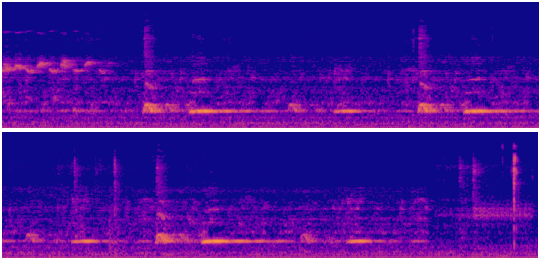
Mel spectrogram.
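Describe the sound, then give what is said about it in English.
A cuckoo clock calls out its two-note cuckoo several times in a steady, evenly spaced rhythm, clear against a quiet hum, with no one talking. “Oh, there's my cuckoo clock.”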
